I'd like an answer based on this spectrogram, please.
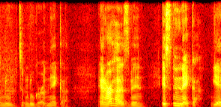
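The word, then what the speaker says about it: Nneka: to the new girl Nea and her husband is Nea yeah you got to say the n in the front neaa um and her husband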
